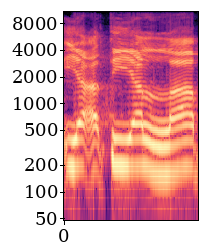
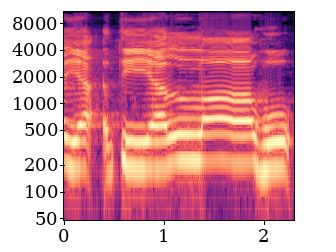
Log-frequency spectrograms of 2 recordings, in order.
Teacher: আর এই লামের মধ্যে ইয়াতিয়াল্লাহ পড়ব না, এই লামটিকে আমরা পুর করে পড়ব, কারণ আল্লাহ শব্দের লামের পূর্বে জবর থাকলে লামটিকে মোটা করে পড়তে হয়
